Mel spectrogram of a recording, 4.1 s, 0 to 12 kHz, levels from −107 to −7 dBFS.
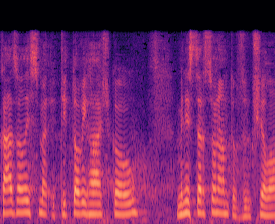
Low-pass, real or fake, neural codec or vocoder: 7.2 kHz; fake; codec, 16 kHz, 1.1 kbps, Voila-Tokenizer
